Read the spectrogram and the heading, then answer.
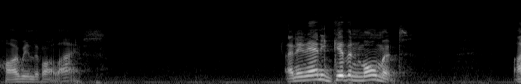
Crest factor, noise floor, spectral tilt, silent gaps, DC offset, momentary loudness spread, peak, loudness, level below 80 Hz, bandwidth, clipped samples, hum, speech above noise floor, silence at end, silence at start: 24 dB; -58 dBFS; -7 dB/octave; none; under 0.1%; 21 LU; -2 dBFS; -22 LUFS; -58 dBFS; 7.8 kHz; under 0.1%; none; 36 dB; 0 s; 0.05 s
